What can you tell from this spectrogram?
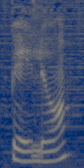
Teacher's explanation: Pelo, here the stress falls on the first syllable.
